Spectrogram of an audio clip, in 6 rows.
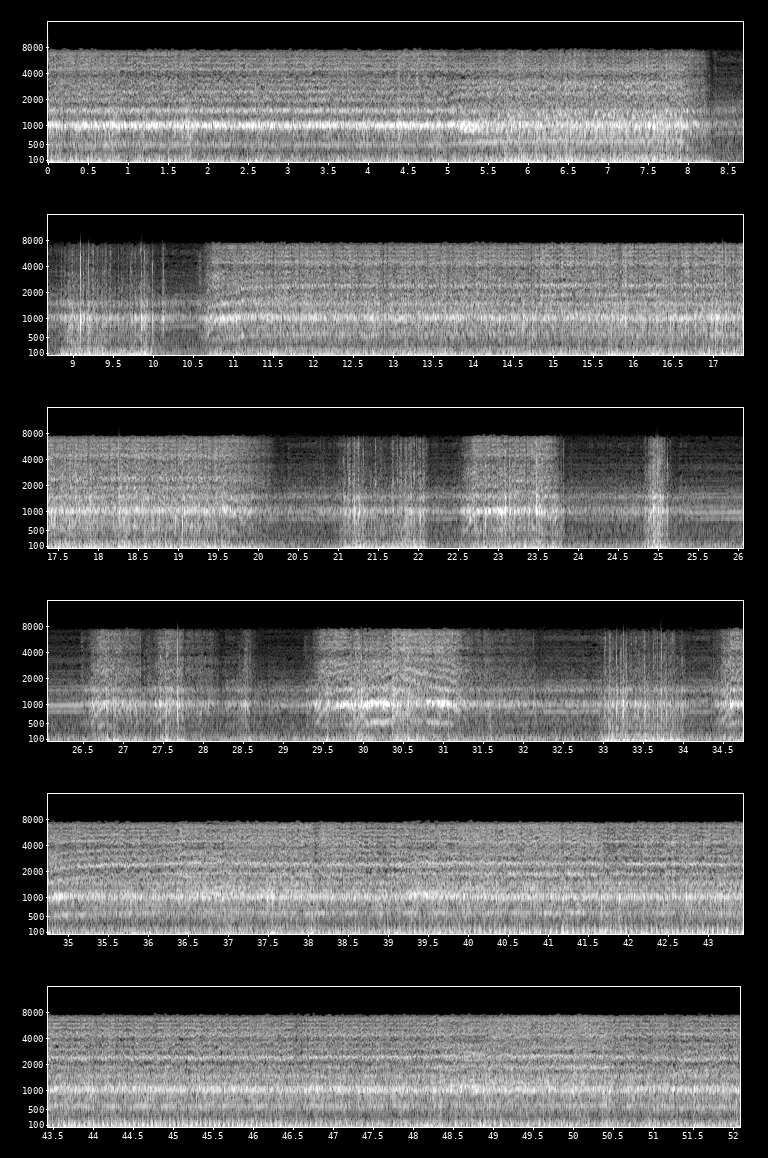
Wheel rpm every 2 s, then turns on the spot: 130, 130, 130, 110, 30, 100, 160, 160, 160, 130, 20, 60, 10, 20, 40, 110, 20, 110, 160, 160, 170, 160, 160, 160, 160, 160.
8-10 20-26 32-34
